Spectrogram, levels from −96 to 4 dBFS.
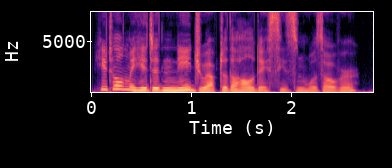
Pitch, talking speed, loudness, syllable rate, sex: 190 Hz, 275 wpm, -16 LUFS, 6.8 syllables/s, female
